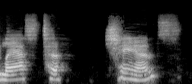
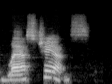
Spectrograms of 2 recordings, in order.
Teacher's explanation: That T just gets omitted.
